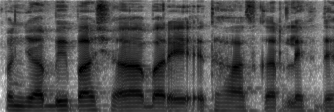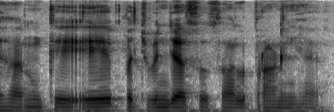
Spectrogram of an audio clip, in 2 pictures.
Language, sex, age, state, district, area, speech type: Punjabi, male, 30-45, Punjab, Amritsar, urban, spontaneous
